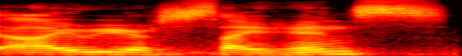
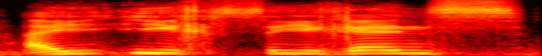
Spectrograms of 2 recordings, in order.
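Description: First: It is said with an English accent. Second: It is said with a French accent.

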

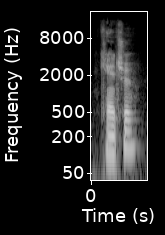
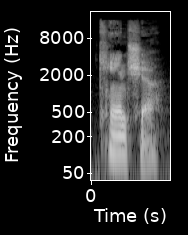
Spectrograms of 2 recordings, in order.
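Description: First: It is said fast, with a relaxed mouth. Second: It is said slowly, with clear sounds. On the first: "the reduced form in a very natural way, with my mouth very relaxed" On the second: "the reduced form, but in a slower, cleaner, easier to understand way"

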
